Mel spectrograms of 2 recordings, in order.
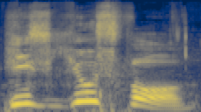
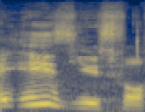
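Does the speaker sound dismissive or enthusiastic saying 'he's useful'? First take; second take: enthusiastic; dismissive. First: It is said warmly and enthusiastically. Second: It is said flatly and dismissively. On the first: The player is genuinely valuable. "that's a that is a compliment" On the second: The player is only adequate, not as good as believed. "that means like. And he's actually not as good as people think"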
